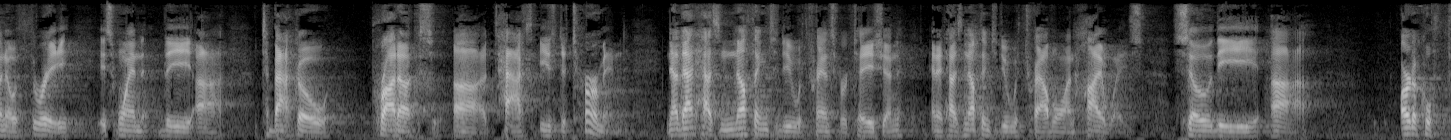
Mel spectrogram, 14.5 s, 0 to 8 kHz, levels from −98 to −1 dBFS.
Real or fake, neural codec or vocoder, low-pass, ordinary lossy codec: real; none; 7.2 kHz; AAC, 32 kbps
